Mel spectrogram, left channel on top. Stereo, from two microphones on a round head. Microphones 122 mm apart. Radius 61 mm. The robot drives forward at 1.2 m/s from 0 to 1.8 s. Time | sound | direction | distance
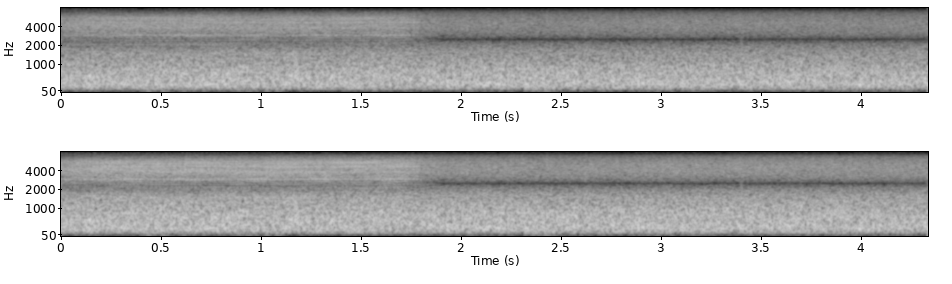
0.0 | running water | 25° right (ahead or behind) | ?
